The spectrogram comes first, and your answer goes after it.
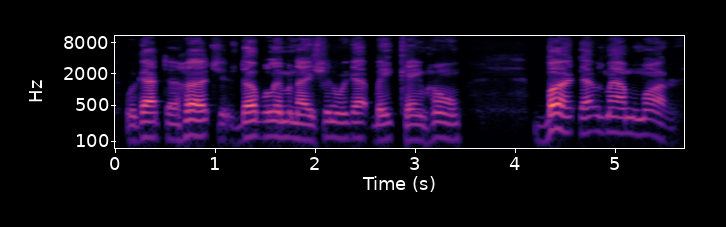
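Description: Here is a man in a Southern US accent at medium pitch. The sound is dry and close with no echo. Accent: Southern US (Georgia). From US South, Georgia (Dalton). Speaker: college basketball coach. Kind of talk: interview.

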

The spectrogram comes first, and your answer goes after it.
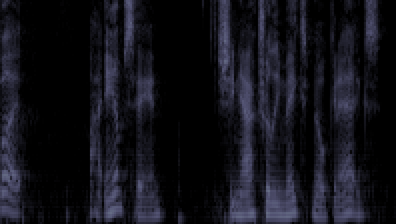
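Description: A man's fairly high voice, a normal speaking voice, at a moderate pace with ordinary pitch variation. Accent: American. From US South. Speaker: podcast co-host. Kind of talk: casual solo chat to camera.

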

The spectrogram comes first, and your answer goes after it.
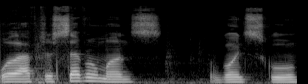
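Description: A man at medium pitch with a normal speaking voice, at a moderate pace. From Massachusetts and Brazil. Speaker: storyteller. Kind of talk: personal story reading.

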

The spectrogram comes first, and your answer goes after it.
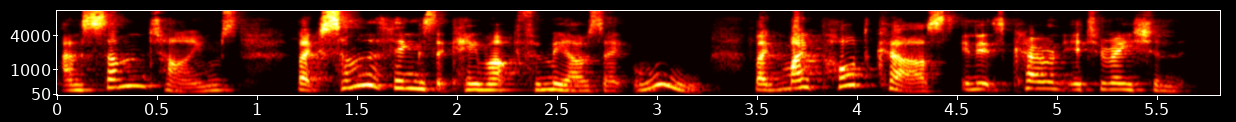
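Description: Against a quiet background, a woman with an English accent speaks fairly quickly at a fairly high pitch. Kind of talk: interview.

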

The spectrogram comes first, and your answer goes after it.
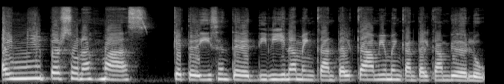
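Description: A woman with an ordinary speaking voice and a fairly high pitch speaks at a moderate pace with hardly any pauses, very even loudness and fairly even intonation. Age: 20s. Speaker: podcast co-host, makeup influencer. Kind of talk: casual chat.

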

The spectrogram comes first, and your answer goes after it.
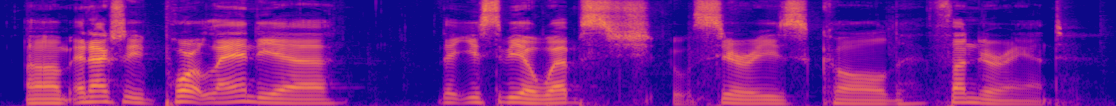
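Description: Against a quiet background, a man with an American accent talks at a moderate pace in a medium pitch, with ordinary pitch variation and an unremarkable speaking voice. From Chicago. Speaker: comedy video editor and director. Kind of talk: casual chat.

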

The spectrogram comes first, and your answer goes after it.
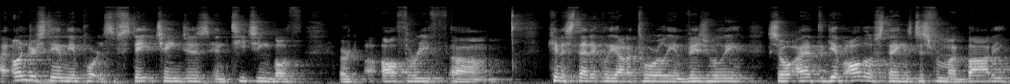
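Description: There is audible room echo around this man. His pitch is fairly high. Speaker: performance poet. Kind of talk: casual interview chat. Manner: fast, with stumbles and repeats.

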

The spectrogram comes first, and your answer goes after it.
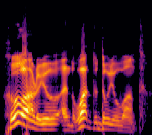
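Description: In a gruff, put-on character voice of medium pitch, a man speaks at a very slow pace. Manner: gruff, challenging.

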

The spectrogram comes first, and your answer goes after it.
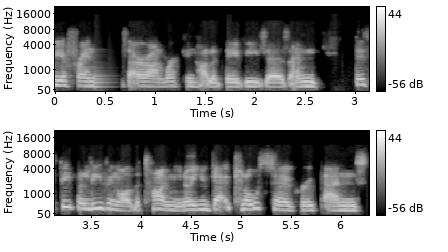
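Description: A woman's fairly low voice in a Cork accent, at a fairly quick pace with ordinary pitch variation and very even loudness, in a dry, close sound with no echo. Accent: southern Irish (Cork). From Ireland, County Cork. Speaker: nurse. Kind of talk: casual interview chat.

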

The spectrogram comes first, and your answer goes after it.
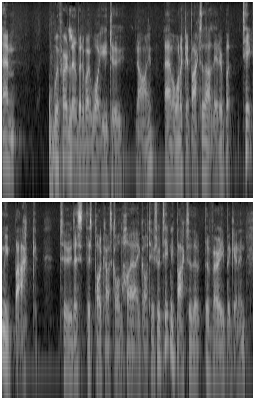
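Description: A man with a Northern Irish accent talks at a fairly quick pace in a very deep, low voice. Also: ordinary pitch variation. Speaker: podcast host. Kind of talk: interview. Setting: on a stage.

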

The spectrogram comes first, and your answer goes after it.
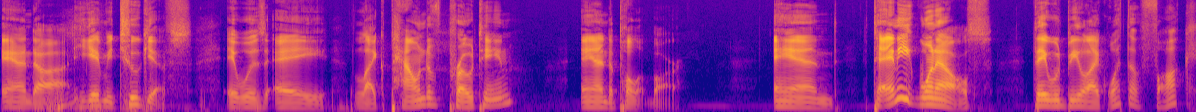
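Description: A man's very slow speech with lively intonation and long, frequent pauses on a very clean recording with a silent background. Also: medium pitch for a man, dry, close sound with no echo. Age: 20s. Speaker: comedian and podcast co-host. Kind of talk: casual chat.

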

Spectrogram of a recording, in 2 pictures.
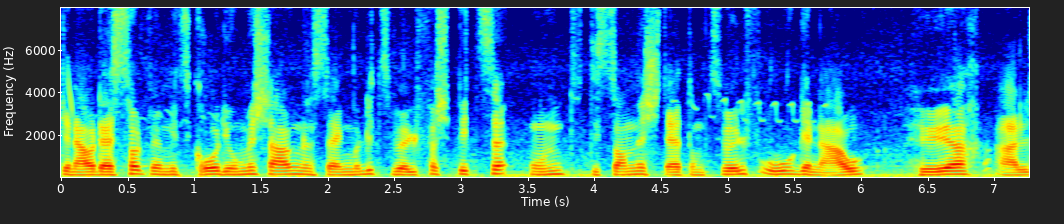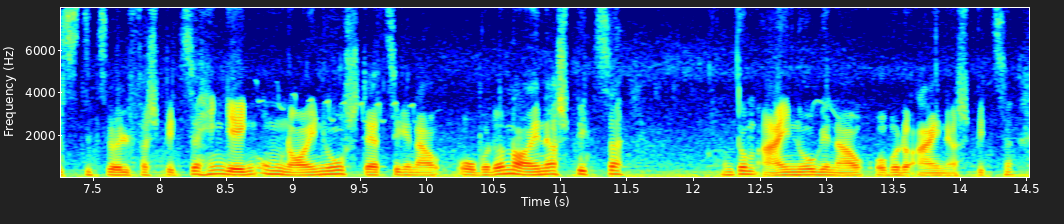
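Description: Using a normal speaking voice, a man talks at a moderate pace and a fairly high pitch, with fairly even intonation. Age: 30s. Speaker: nature photographer. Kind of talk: interview. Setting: at his home.

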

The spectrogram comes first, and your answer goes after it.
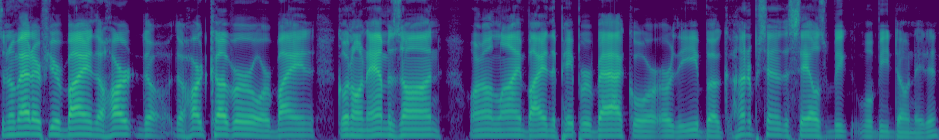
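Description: A man's ordinary speaking voice, medium in pitch, with fairly even intonation and hardly any pauses, on a very clean recording with a silent background. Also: moderate pace. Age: 40s. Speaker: author in recovery. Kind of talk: casual chat.

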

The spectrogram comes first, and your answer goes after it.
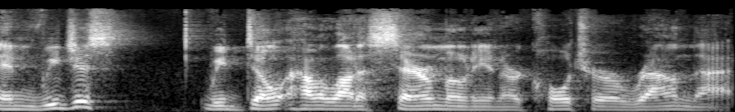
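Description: On a very clean recording with a silent background, a man with a Californian accent speaks at a medium pitch with ordinary pitch variation. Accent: Californian American. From California, San Jose. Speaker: filmmaker. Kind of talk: podcast interview.

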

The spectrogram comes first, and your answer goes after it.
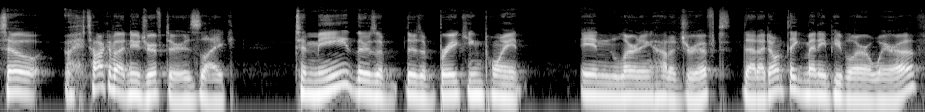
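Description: This is an unremarkable speaking voice with an American accent, moving at a moderate pace with ordinary pitch variation. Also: man, fairly high pitch for a man, very even loudness. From Wisconsin, US. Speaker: drift parts business owner and drift industry figure. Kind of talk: casual chat.

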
